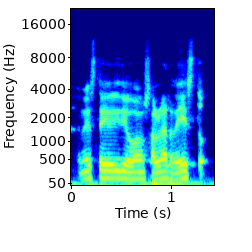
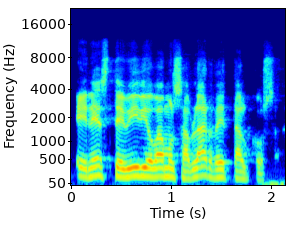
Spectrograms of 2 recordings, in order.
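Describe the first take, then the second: First: Said in the usual way. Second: Upbeat, higher and louder opener; energetic YouTube intro. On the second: Shown as a demonstration. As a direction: sell the video with energy. (presentador entusiasta de YouTube) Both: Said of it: "si tú estás haciendo un vídeo en YouTube".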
